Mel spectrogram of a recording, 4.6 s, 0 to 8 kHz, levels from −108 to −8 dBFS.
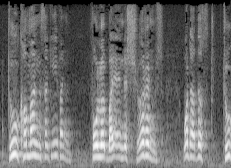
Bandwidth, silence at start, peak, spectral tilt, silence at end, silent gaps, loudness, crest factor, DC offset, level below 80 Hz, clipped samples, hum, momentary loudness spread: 7.6 kHz; 0.15 s; -4 dBFS; -6.5 dB/octave; 0 s; none; -21 LUFS; 18 dB; under 0.1%; -56 dBFS; under 0.1%; none; 13 LU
